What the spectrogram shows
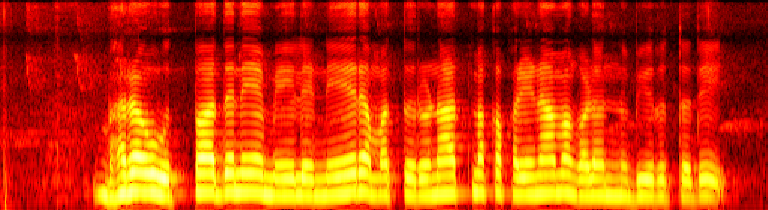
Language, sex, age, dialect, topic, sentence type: Kannada, female, 18-24, Coastal/Dakshin, agriculture, statement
